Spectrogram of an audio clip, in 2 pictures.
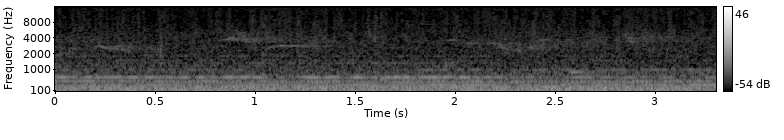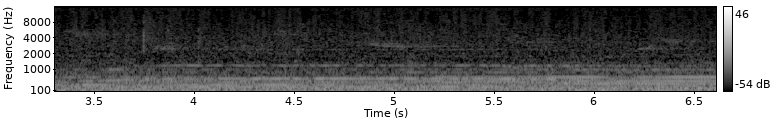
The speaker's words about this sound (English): You can hear water trickling from a stream nearby.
